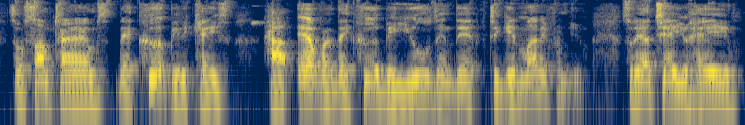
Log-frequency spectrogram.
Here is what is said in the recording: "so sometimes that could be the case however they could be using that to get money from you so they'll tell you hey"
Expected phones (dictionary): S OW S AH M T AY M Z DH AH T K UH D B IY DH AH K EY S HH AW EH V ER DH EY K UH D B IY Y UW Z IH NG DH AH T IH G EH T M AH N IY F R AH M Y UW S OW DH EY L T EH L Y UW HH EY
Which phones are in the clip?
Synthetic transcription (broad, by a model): S OW S AH M T AY M Z DH AH T K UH D B IY DH AH K EY S HH AW EH V ER DH EY K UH D B IY Y UW Z IH NG DH AH T IH G EH T M AH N IY F R AH M Y UW S OW DH EY L T EH L Y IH HH EY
